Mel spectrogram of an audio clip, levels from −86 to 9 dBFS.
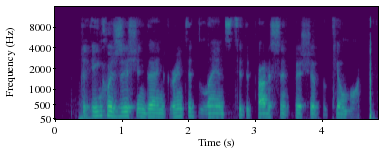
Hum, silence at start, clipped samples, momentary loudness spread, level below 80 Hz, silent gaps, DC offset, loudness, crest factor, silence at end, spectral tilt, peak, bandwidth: none; 0.35 s; under 0.1%; 8 LU; -58 dBFS; none; under 0.1%; -35 LUFS; 30 dB; 0.05 s; -5 dB/octave; -6 dBFS; 11.5 kHz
